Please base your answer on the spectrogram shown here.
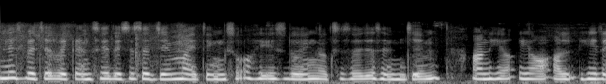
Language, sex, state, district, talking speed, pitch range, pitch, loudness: English, female, Chandigarh, Chandigarh, 215 wpm, 240-265 Hz, 250 Hz, -13 LUFS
